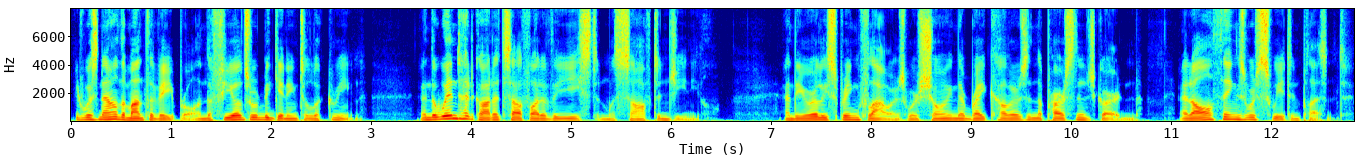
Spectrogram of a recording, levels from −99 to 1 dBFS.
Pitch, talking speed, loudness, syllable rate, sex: 110 Hz, 240 wpm, -19 LUFS, 6.0 syllables/s, male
